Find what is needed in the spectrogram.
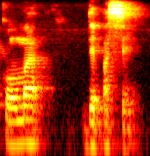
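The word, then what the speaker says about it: coma dépassé: El título de su artículo, de su trabajo publicado fue Coma de Passé, de acuerdo a cómo se pronuncia en francés.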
